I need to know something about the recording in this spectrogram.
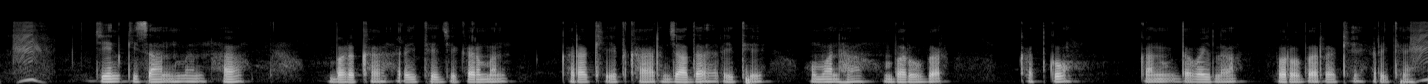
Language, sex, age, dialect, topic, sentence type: Chhattisgarhi, male, 25-30, Eastern, agriculture, statement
